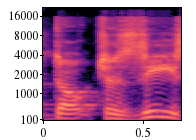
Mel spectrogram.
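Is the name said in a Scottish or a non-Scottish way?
non-Scottish. The name is said the non-Scottish way. "she prefers"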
